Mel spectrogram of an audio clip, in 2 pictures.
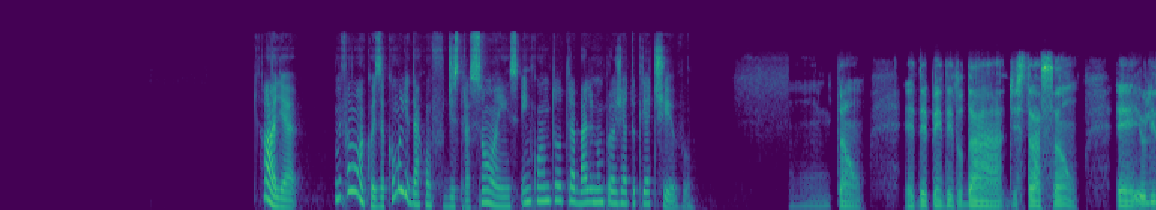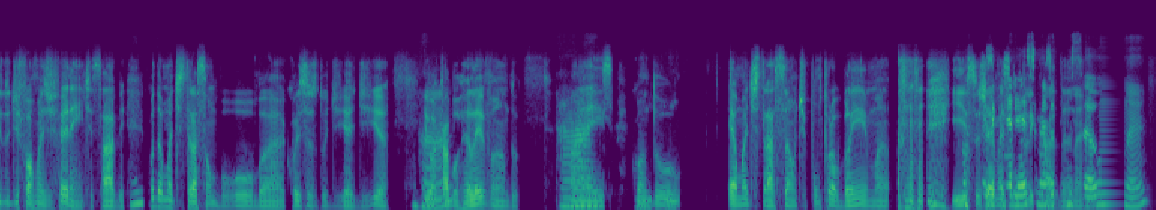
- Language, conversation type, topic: Portuguese, podcast, Como lidar com distrações enquanto trabalha em um projeto criativo?
- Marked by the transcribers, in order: static; distorted speech; chuckle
